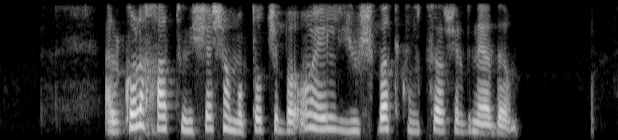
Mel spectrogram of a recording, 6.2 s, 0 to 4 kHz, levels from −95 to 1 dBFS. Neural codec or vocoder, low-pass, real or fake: vocoder, 22.05 kHz, 80 mel bands, WaveNeXt; 3.6 kHz; fake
